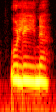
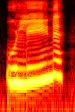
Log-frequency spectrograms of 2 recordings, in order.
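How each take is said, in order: First: Called out loud; shout. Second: Said in the usual way. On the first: Acted. Miranda calling out to Oline, loud. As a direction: call her name urgently. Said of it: "råbte Miranda".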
